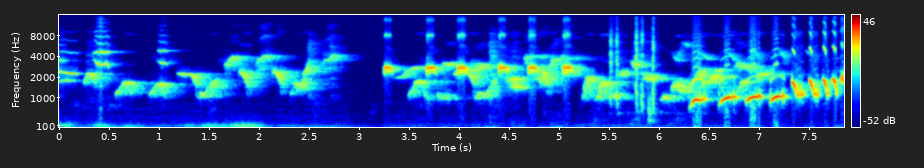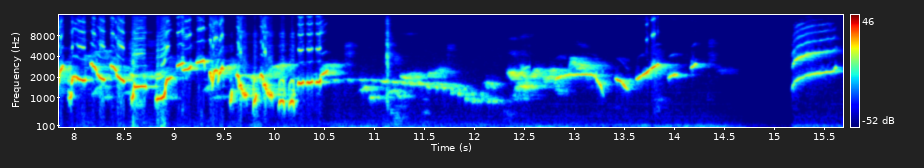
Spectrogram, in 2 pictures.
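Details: Captive white-rumped shama singing loudly and continuously, a lure track to spur other shamas: long dense run of varied chattering notes, trills and whistles, mimicry-like phrases, a short pause near the start and end.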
